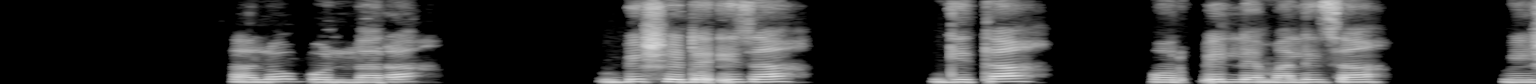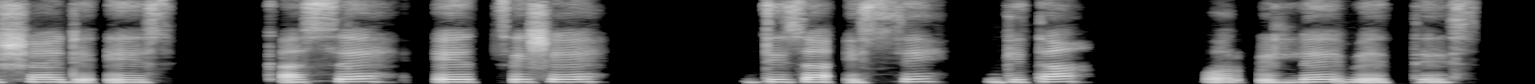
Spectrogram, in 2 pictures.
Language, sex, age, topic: Gamo, female, 18-24, government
